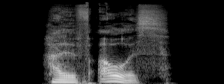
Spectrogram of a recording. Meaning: first/third-person singular preterite of aushelfen
- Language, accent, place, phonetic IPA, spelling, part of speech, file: German, Germany, Berlin, [ˌhalf ˈaʊ̯s], half aus, verb, De-half aus.ogg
